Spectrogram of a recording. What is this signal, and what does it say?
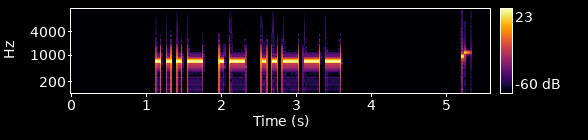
Morse code, heard as a keyed tone, about 17 wpm, 700 Hz. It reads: VA2
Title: Callsign Prefixes for Top 25 DXCC - Repeated 3x - 17wpm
